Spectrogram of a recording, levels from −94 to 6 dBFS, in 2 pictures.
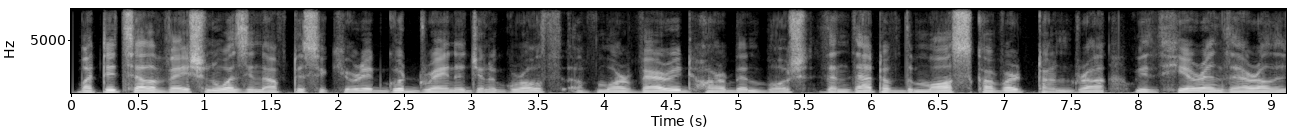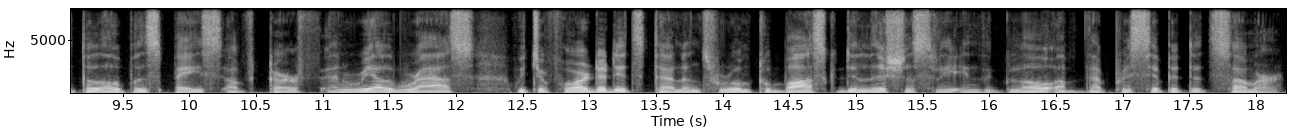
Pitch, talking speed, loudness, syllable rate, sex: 130 Hz, 180 wpm, -18 LUFS, 4.7 syllables/s, male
